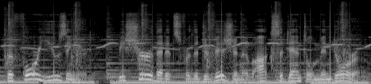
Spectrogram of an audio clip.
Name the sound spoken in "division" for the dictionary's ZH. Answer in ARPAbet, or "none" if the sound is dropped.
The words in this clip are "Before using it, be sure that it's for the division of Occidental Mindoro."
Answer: ZH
